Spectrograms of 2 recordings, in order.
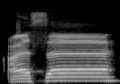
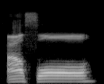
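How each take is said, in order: First: The letter is pronounced thin and light. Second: The letter is pronounced thick and heavy. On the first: The speaker calls it right. "Seharusnya bacanya asa" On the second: The speaker calls it wrong. "tapi bacanya aso"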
